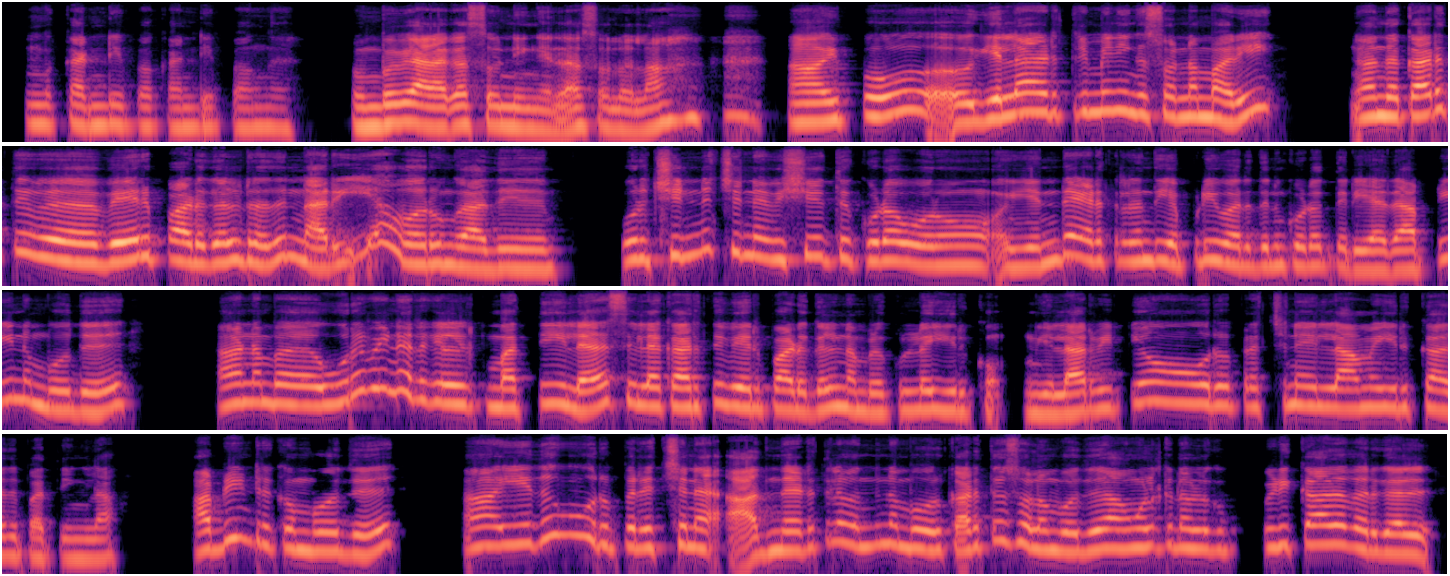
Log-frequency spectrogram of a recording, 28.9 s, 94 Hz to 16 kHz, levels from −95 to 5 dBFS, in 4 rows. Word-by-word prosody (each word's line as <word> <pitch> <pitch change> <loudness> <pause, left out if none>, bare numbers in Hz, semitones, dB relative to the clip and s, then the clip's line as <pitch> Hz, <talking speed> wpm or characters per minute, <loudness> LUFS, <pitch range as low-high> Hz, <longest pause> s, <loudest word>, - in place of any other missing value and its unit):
ம். 185 -1 -4
கண்டிப்பா, 180 -1 -3
கண்டிப்பாங்க. 170 0 -7 0.4
ரொம்பவே 185 +3 +3
அழகா 175 +1 +5
சொன்னீங்க 170 -3 -1
தான் 170 0 -1
சொல்லலாம் 160 +5 -2 0.6
அ - - +3 0.2
இப்போ 220 +4 0 0.6
எல்லா 270 +4 +5
இடத்துலயுமே 285 +2 -1
நீங்க 280 -3 +1
சொன்ன 240 -1 +2
மாரி, 215 +3 +3 0.6
அந்த 245 0 +6
கருத்து 310 +6 +5
வே 260 - +8 0.3
வேறுபாடுகள்ன்றது 235 -2 +4 0.2
நிறைய 185 +3 +1 0.2
வருங்க 215 -1 +1
அது. 185 +1 -2 0.6
1 255 - +2
சின்ன, 295 +1 0
சின்ன 295 -4 0
விஷயத்துக்கு 255 -2 -4
கூட 240 0 +3
வரும். 205 0 -1 0.3
எந்த 240 +8 -1
இடத்துல 240 -1 -3
இருந்து 240 -1 +1
எப்பிடி 235 +4 -4
வருதுன்னு 200 0 -3
கூட 200 0 -2
தெரியாது. 175 -1 -1
அப்பிடின்னும்போது, 220 -5 -3 0.7
அ - - +2
நம்ப 255 -1 0 0.3
உறவினர்களுக்கு 285 - 0
மத்தியில 220 0 0 0.2
சில 250 -3 0
கருத்து 225 +2 +2
வேறுபாடுகள் 210 -1 0
நம்மளுக்குள்ள 195 +1 -3
இருக்கும். 185 -1 -8 0.2
எல்லார் 180 +3 +3
வீட்டுலயிலும் 260 +5 -3
1 235 -1 0
பிரச்சனை 230 +2 -5
இல்லாம 215 0 0
இருக்காது 205 -3 -3
பாத்தீங்களா? 170 0 -7 0.5
அப்பிடின்டு 315 +5 -1
இருக்கும் 240 -3 -2
போது 205 -3 -1 0.5
அ - - +1 0.2
ஏதோ 325 +6 -3 0.2
1 275 - -3
பிரச்சன 250 0 0 0.2
அந்த 210 +5 -2
இடத்துல 310 +6 -5
வந்து 270 +2 -4
நம்ப 255 -3 -1
1 225 - -3
கருத்த 260 +7 -1
சொல்லும்போது, 230 -4 0
அவுங்களுக்கு 255 +2 -3
நம்மளுக்கு 235 -2 -3 0.2
பிடிக்காதவர்கள். 255 -6 +1
225 Hz, 145 wpm, -21 LUFS, 195-255 Hz, 0.7 s, வே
